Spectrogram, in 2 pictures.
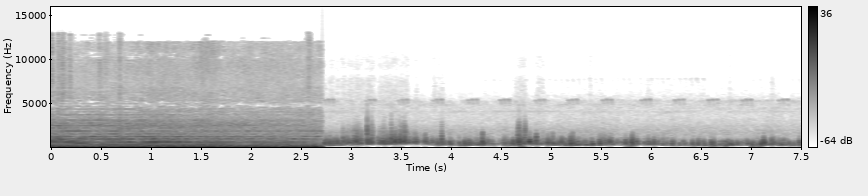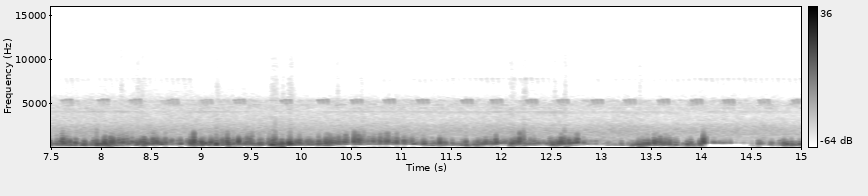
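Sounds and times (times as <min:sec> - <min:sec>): frogs croaking: 0:03.2 - 0:15.0.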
